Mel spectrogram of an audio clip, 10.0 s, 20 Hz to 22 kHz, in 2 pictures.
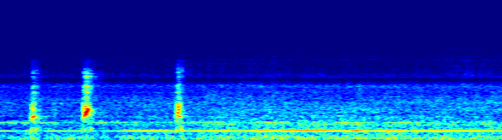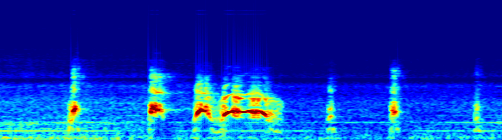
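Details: A 4-month-old male Pomsky puppy, unsure of sounds from the neighbours' house, guards his territory with sharp, high yappy barks and a few squeaky whines. Pomsky.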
